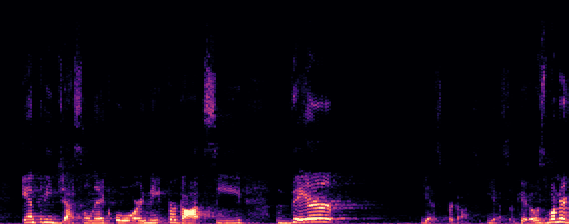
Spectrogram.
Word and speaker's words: Bargatze: Like as an example, if I'm watching Anthony Jeselnik or Nate Bargatze, Bargatze, yes, okay. I was wondering if I mispronounced his name.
